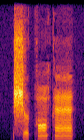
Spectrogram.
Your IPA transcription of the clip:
ʃə˨kɔ̃˦ kɛ̃˦

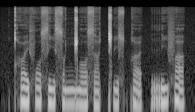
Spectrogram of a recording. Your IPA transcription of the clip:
qʰujfɔsisɒ ŋ͡ǁɒsa ǁiɬqɛ | rifa

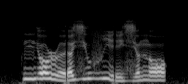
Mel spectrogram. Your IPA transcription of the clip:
nʲɔ˦ ɹə˨ɾɐ˦zʲu˦vi˦˨ ɾi˨zʲɒ˨˦nɔ˧

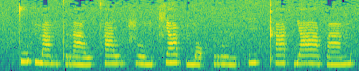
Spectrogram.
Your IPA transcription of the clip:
tu˥˩ʔma˧mtra˩˦wkʰa˦˥w t͡ɕo˨˩mt͡ɕa˥˩p̚ mɔ˨˩ʔpru˨˩n hiː˥˩k̚tʰa˥˩k̚jaː˥˩ pa˦˥m

